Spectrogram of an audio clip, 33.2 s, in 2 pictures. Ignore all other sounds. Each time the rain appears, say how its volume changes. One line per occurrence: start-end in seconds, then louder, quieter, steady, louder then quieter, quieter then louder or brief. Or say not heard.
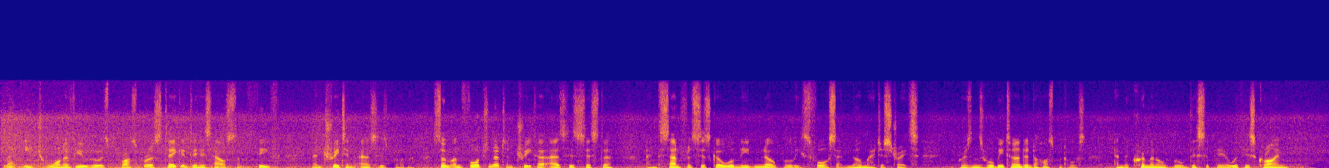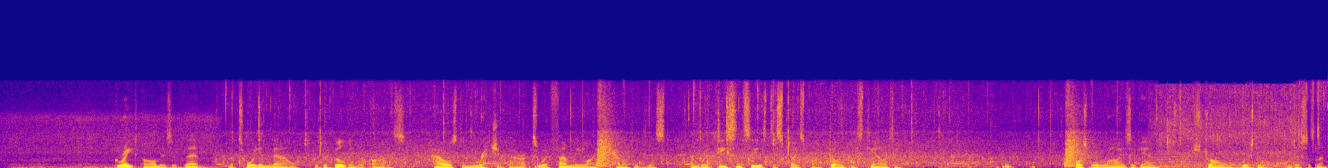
0.0-33.1 quieter then louder.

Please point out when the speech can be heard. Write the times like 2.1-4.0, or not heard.
0.0-16.2, 18.1-27.9, 30.1-33.1.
